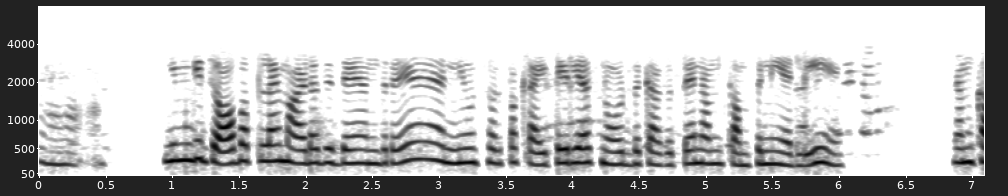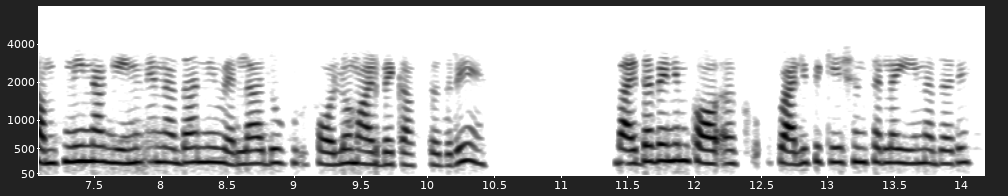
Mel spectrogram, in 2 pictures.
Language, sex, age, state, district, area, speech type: Kannada, female, 18-30, Karnataka, Gulbarga, urban, conversation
